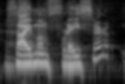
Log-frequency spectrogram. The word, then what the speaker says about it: Simon Fraser: Simon Fraser. ¿Lo dije bien? – Simon Fraser.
